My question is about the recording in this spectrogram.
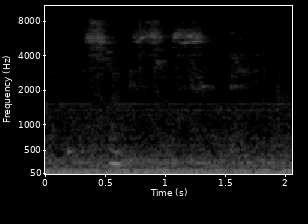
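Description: Faint whispered speech: a child counting quietly under her breath, over low room sound.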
